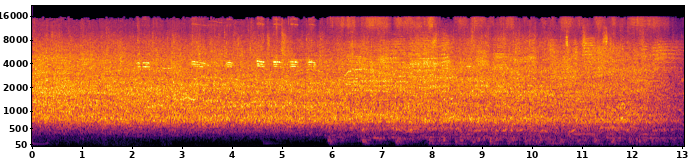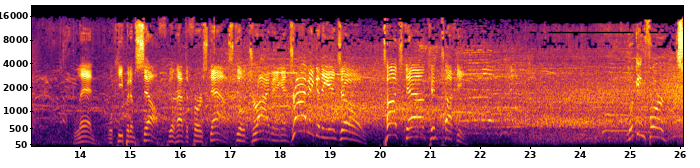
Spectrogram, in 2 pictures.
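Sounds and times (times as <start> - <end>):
stadium crowd cheering: 0.0 - 26.0.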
